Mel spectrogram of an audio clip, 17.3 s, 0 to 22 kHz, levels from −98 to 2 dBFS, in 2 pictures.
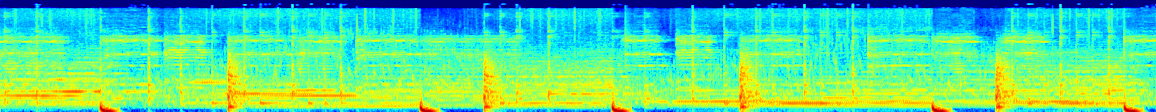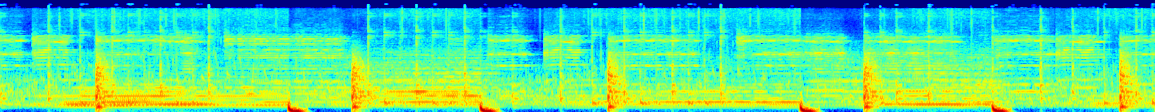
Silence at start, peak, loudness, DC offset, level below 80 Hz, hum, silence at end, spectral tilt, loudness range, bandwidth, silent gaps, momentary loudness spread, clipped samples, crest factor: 0 s; 0 dBFS; -20 LUFS; under 0.1%; -20 dBFS; none; 0 s; -5.5 dB/octave; 2 LU; 16.5 kHz; none; 11 LU; under 0.1%; 18 dB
